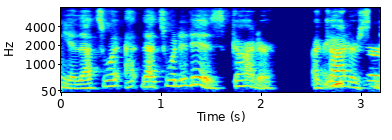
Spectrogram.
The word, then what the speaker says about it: garter snake: I'm not a big fraidy cat of snakes, but I had a gardener snake chase me once, and that is like A what snake?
